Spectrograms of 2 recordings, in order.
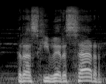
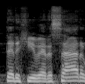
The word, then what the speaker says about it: tergiversar: Pues es que dice Felipe, dile al norteño que no se dice transgiversar. Es tergiversar, güey.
